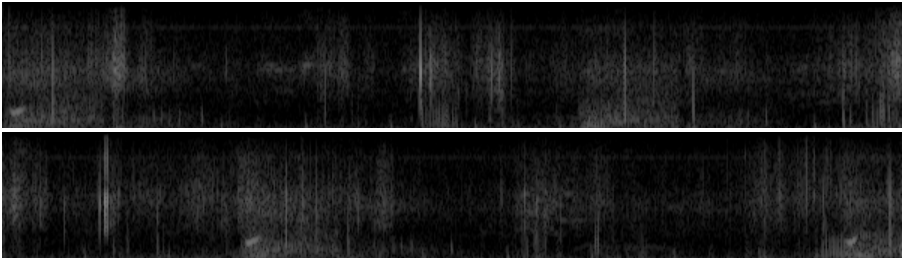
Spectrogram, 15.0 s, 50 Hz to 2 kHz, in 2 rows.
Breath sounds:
0.00-0.25 s: wheeze
0.00-0.91 s: inhalation
0.95-1.73 s: exhalation
4.78-5.71 s: inhalation
5.71-6.39 s: exhalation
9.45-9.83 s: wheeze
9.45-10.46 s: inhalation
10.46-11.12 s: exhalation
14.31-14.97 s: inhalation
14.48-14.86 s: wheeze

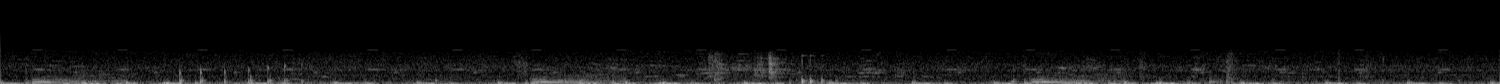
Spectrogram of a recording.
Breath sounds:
0.11-1.33 s: inhalation
5.13-6.34 s: inhalation
10.13-11.34 s: inhalation

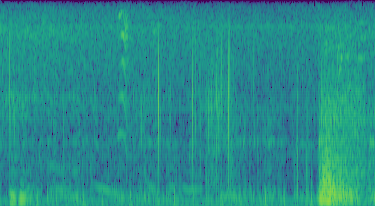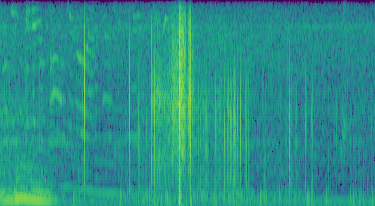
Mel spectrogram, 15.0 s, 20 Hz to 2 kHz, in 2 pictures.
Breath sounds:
6.32-7.38 s: inhalation
7.34-8.67 s: exhalation
7.34-8.67 s: rhonchi

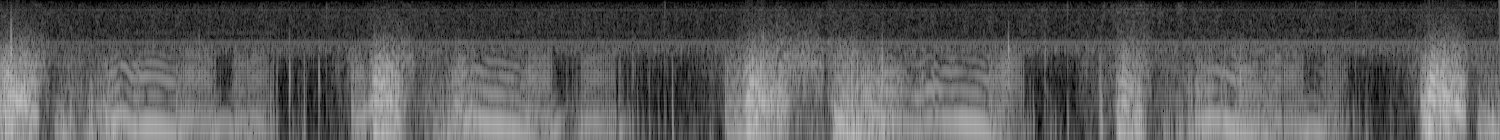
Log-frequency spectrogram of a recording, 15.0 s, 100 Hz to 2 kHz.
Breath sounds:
0.00-0.42 s: inhalation
0.00-0.44 s: rhonchi
0.49-2.17 s: exhalation
0.49-2.89 s: rhonchi
3.50-4.08 s: inhalation
3.50-4.08 s: rhonchi
4.19-5.60 s: exhalation
4.19-5.71 s: rhonchi
7.25-7.97 s: inhalation
7.25-7.97 s: rhonchi
8.31-9.13 s: exhalation
8.31-10.42 s: rhonchi
11.12-11.59 s: inhalation
11.12-11.59 s: rhonchi
11.71-13.83 s: exhalation
11.71-13.83 s: rhonchi
14.19-14.80 s: inhalation
14.19-14.80 s: rhonchi

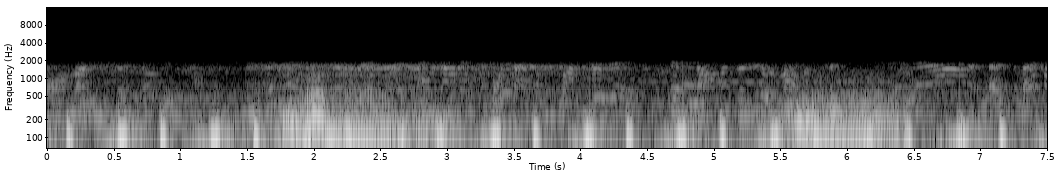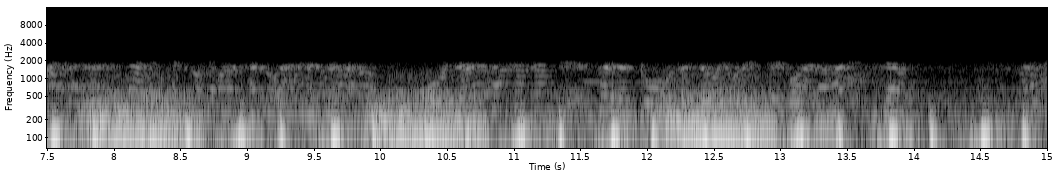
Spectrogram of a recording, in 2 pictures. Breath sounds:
1.50-3.14 s: inhalation
5.28-6.66 s: inhalation
7.59-8.74 s: inhalation
9.84-10.98 s: inhalation
11.94-13.30 s: inhalation

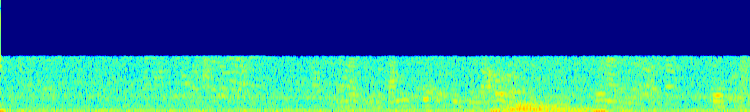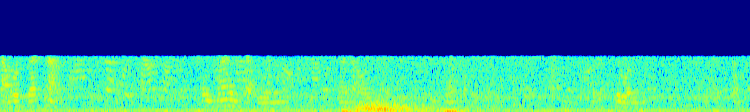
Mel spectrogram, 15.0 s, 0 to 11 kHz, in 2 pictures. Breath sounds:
4.74-6.24 s: inhalation
10.76-12.26 s: inhalation

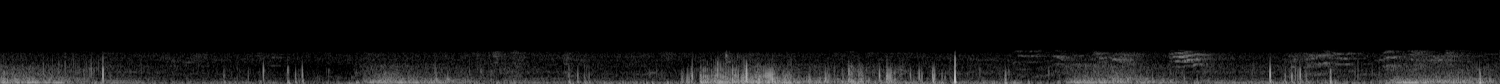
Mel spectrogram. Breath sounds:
0.00-0.94 s: inhalation
0.94-2.03 s: exhalation
3.52-4.83 s: inhalation
4.84-5.89 s: exhalation
6.79-8.02 s: inhalation
8.02-9.57 s: exhalation
10.60-11.92 s: inhalation
11.92-13.35 s: exhalation
13.89-14.98 s: inhalation
14.98-15.00 s: exhalation

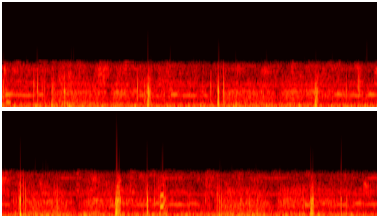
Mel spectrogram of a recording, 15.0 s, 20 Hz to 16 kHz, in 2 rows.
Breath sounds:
0.00-0.58 s: wheeze
0.85-2.06 s: inhalation
2.16-4.19 s: exhalation
3.33-4.09 s: wheeze
4.22-5.44 s: inhalation
5.49-7.76 s: exhalation
6.60-7.70 s: wheeze
7.81-9.03 s: inhalation
9.06-11.70 s: exhalation
10.47-11.56 s: wheeze
11.74-12.95 s: inhalation
13.03-15.00 s: exhalation
13.88-15.00 s: wheeze

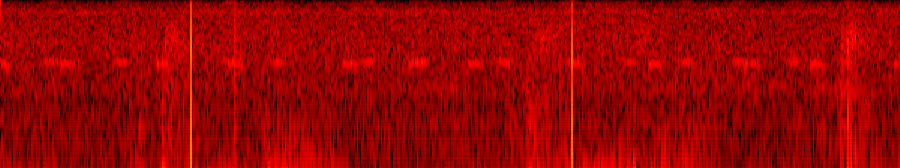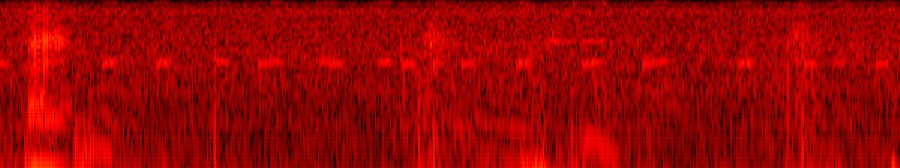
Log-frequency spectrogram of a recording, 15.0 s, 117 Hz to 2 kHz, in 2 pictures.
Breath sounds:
7.65-8.56 s: rhonchi

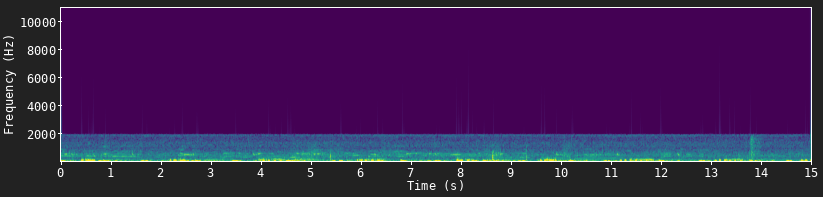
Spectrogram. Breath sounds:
0.30-0.74 s: inhalation
0.30-0.74 s: crackles
2.07-2.58 s: inhalation
2.07-2.58 s: crackles
3.88-4.58 s: inhalation
3.88-4.58 s: crackles
5.83-6.53 s: inhalation
5.83-6.53 s: crackles
7.87-8.40 s: inhalation
7.87-8.40 s: crackles
9.50-10.03 s: inhalation
9.50-10.03 s: crackles
11.19-11.99 s: inhalation
11.19-11.99 s: crackles
13.07-13.87 s: inhalation
13.07-13.87 s: crackles

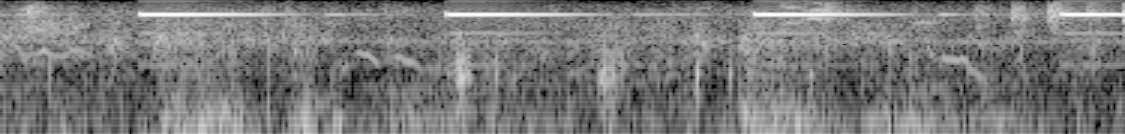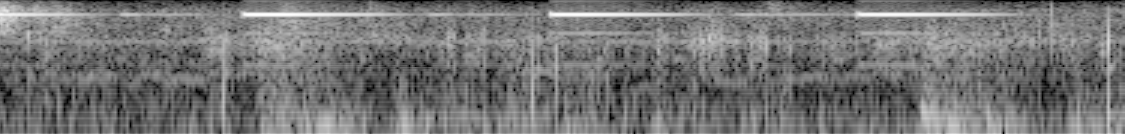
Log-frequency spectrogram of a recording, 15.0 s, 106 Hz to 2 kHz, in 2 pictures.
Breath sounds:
0.94-1.78 s: inhalation
1.80-4.76 s: exhalation
2.28-2.90 s: wheeze
4.86-5.70 s: inhalation
5.74-9.10 s: exhalation
6.10-6.72 s: wheeze
9.20-10.04 s: inhalation
10.14-13.54 s: exhalation
13.66-14.50 s: inhalation

